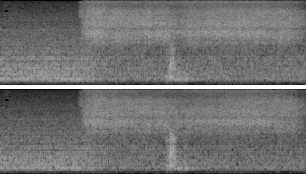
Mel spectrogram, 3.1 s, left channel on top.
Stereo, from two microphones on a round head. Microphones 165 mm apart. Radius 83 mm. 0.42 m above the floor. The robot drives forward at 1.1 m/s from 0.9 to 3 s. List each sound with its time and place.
1.6 s writing: 55° right (ahead or behind)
